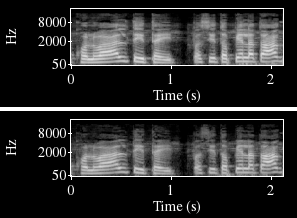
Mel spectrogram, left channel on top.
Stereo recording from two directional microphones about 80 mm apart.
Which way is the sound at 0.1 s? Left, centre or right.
Left.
